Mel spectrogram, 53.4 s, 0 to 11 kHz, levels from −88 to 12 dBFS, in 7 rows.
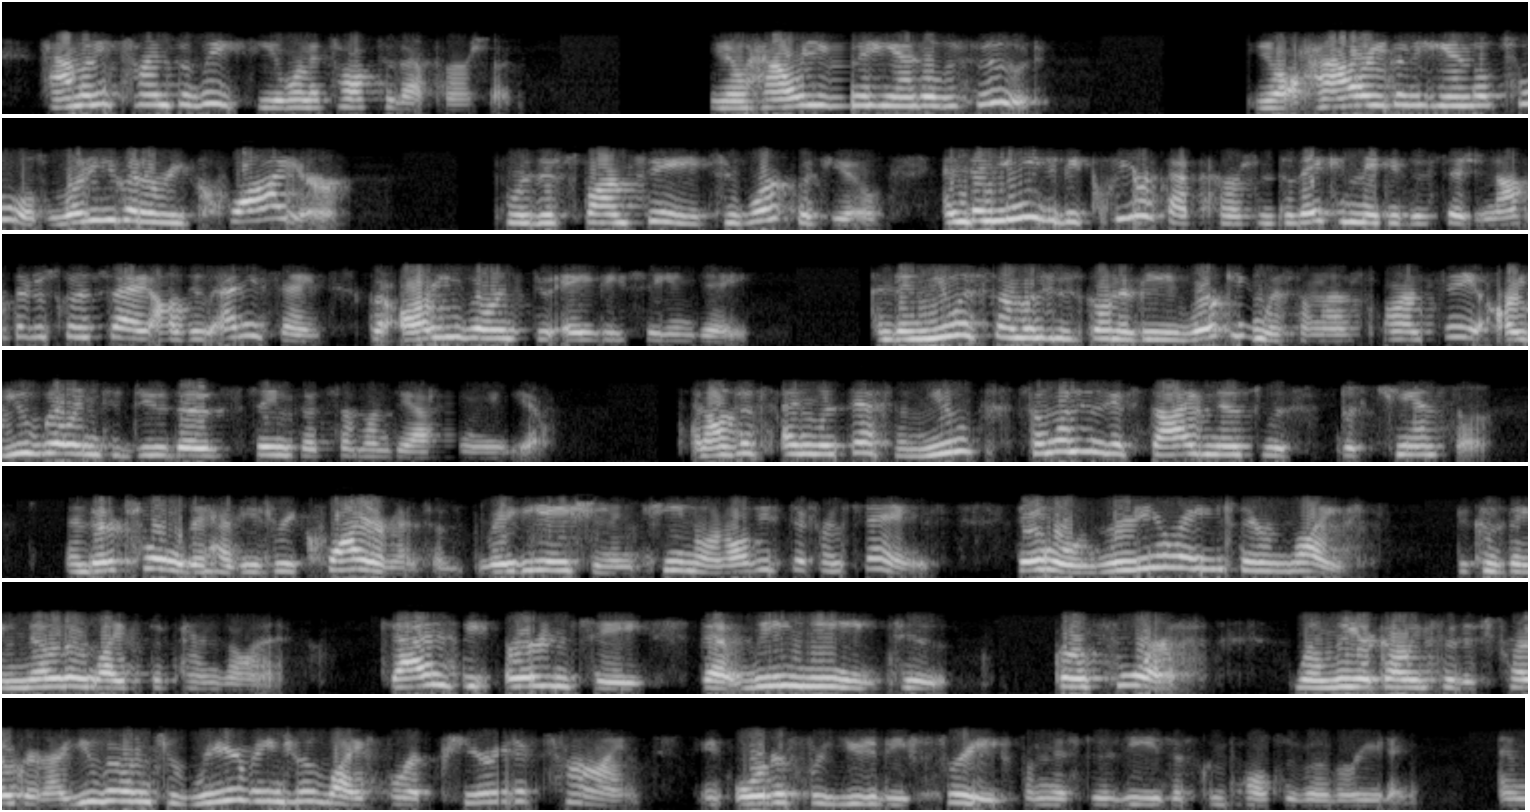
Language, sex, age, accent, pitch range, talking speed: English, female, 40-59, American, 215-285 Hz, 220 wpm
